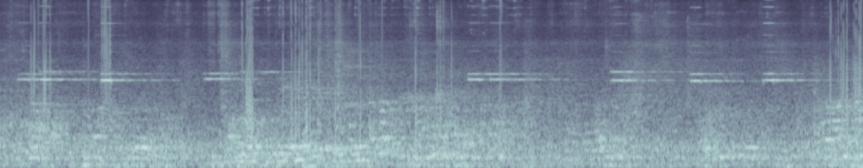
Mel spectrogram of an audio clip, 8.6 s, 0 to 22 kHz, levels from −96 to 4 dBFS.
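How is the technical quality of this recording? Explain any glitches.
Poor: the audio has integer overflow at 0.32–0.51 s, 0.89–1.11 s, 2.42–4.52 s, 5.01 s and 8.31–8.62 s. Peaks driven about 1–4 dB past the limit wrap to the opposite sign, producing violent cracks. On the waveform these show as large vertical jumps, and on the spectrogram as broadband vertical streaks.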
